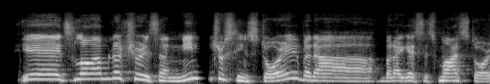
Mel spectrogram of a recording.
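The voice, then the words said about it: Non-Australian foreign accent. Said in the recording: “by your accent, you weren't born in Australia”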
